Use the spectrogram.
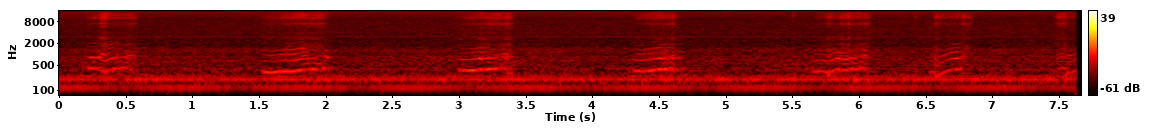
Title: Cat snoring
